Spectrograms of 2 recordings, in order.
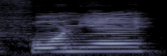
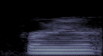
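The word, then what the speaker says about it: Furnier: His first name is Vincent, and I can never pronounce his last name correctly. It's like Fournier.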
